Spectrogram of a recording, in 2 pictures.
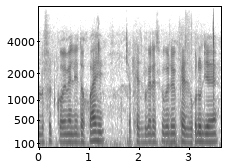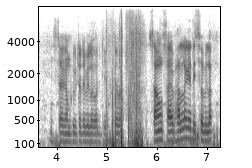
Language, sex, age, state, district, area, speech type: Assamese, male, 18-30, Assam, Lakhimpur, rural, spontaneous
